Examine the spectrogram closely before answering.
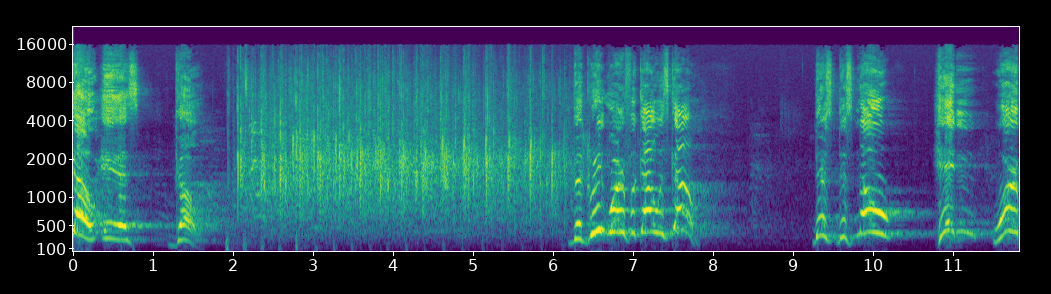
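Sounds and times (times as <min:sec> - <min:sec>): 
speech: 0:00.2 - 0:02.3, 0:06.2 - 0:07.9, 0:09.2 - 0:11.8
audience clapping: 0:01.9 - 0:07.2.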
